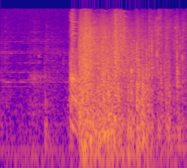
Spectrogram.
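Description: A wooden crate smashes and splinters apart.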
